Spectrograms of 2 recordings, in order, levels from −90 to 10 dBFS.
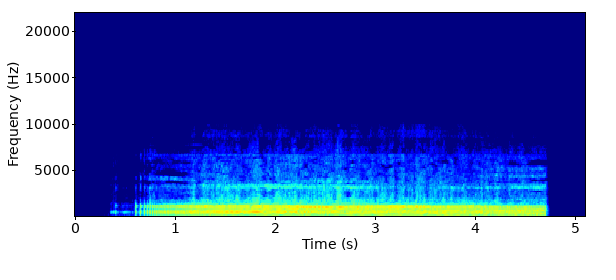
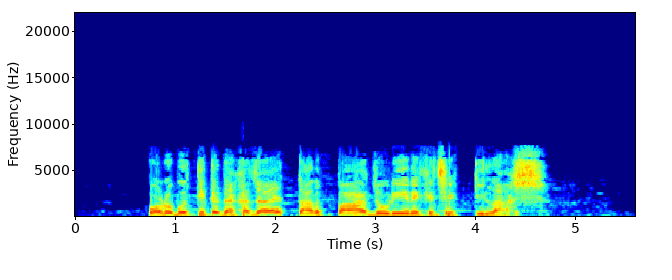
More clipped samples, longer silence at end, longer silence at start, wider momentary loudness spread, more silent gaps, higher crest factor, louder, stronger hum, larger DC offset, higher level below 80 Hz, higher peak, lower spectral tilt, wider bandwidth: neither; second, 0.4 s vs 0.9 s; about the same, 0.7 s vs 0.75 s; first, 9 LU vs 6 LU; neither; about the same, 12 dB vs 12 dB; second, -26 LUFS vs -12 LUFS; neither; neither; second, -66 dBFS vs -50 dBFS; second, -14 dBFS vs 0 dBFS; first, -7 dB/octave vs -4.5 dB/octave; about the same, 7.6 kHz vs 7.8 kHz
